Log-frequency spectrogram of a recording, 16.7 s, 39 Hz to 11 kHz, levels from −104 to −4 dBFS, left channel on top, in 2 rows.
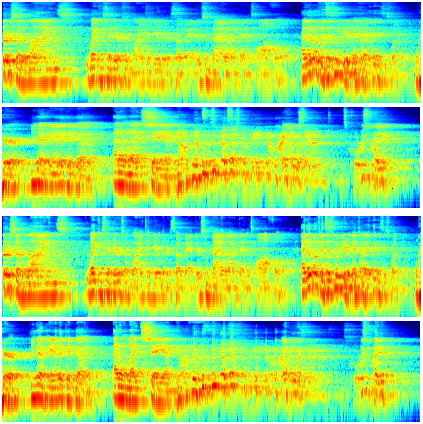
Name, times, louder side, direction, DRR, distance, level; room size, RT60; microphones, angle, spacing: voice 1, 0.0-1.4 1.7-5.7 6.0-8.0 8.2-10.2 10.6-14.4 15.5-16.1, right 2 dB, 60° right, 2 dB, 0.7 m, -22 dB
voice 2, 11.8-16.1, left 3 dB, 80° left, 4 dB, 0.7 m, -32 dB
11.0 x 7.3 x 2.9 m, 2.1 s
head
